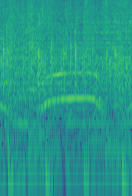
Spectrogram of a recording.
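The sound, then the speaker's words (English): An audience at a Harmontown show claps continuously in a dense, steady wash of applause, with crowd noise mixed in and a thin whistle-like tone gliding upward and holding briefly partway through. “We keep clapping!”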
